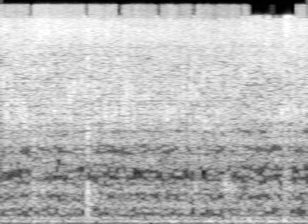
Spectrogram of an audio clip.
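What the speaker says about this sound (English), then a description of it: "we got our beef browned off here pretty good" Beef chunks sizzle and fry in a pot for birria, a steady loud crackling hiss filling the space without pause, with a few faint clinks and no voices.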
